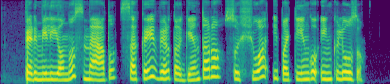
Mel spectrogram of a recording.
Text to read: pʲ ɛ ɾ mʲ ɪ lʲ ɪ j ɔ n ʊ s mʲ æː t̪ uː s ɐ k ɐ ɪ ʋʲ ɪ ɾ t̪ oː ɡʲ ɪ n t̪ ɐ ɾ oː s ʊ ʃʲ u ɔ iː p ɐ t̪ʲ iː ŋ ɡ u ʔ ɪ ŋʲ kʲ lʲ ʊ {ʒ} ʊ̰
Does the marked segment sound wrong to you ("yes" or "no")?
yes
